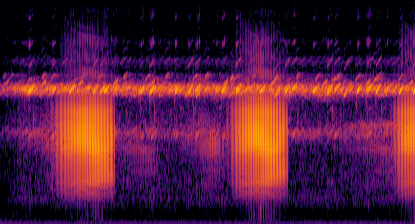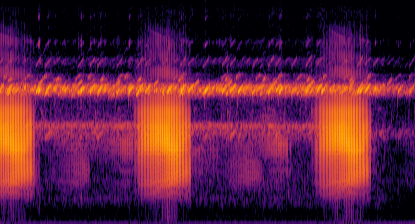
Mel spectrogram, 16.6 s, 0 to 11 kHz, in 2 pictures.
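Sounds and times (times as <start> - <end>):
high-pitched chorus of spring peepers: 0.0 - 16.6
pickerel frog giving rattling snore-like calls: 1.0 - 3.2, 4.0 - 5.8, 7.6 - 15.8.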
